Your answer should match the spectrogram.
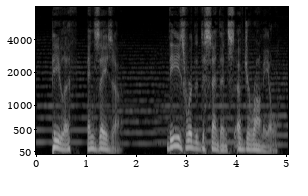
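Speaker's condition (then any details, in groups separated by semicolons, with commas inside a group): No condition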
